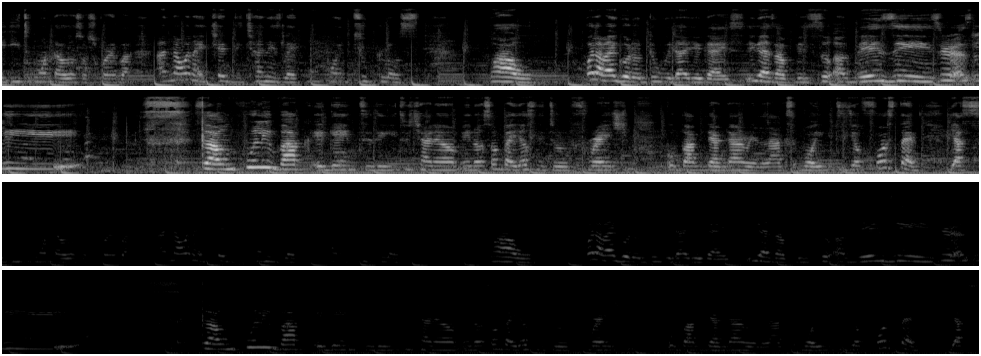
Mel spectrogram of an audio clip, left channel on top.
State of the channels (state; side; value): quieter; right; 31.6 dB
